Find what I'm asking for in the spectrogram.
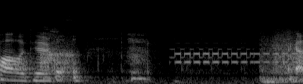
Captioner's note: phone ringing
